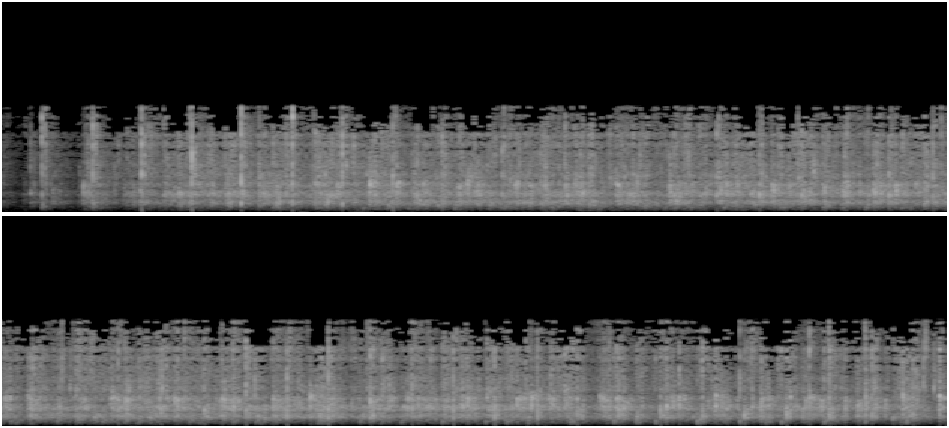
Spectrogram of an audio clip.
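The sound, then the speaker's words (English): A crowd claps steadily for over twelve seconds, a dense, even wash of many hands applauding at a constant loudness with no voices standing out. “Thank you for your nice clapping.”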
